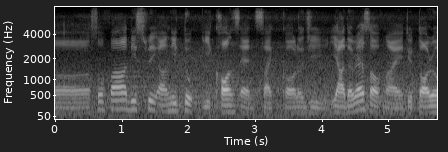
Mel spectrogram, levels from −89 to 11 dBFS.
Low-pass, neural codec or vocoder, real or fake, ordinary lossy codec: none; none; real; none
